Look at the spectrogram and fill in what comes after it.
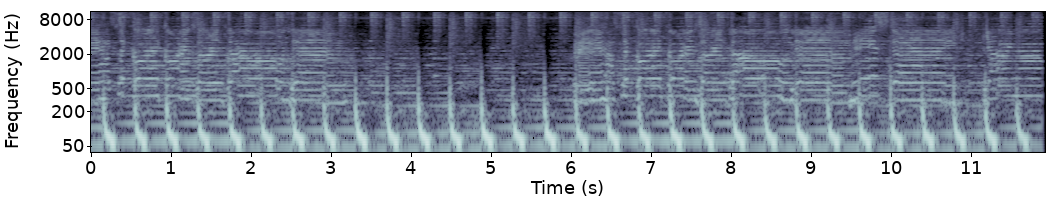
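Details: Loud electronic dance music with a pounding regular beat and synth melody plays throughout, with no animal sounds audible.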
